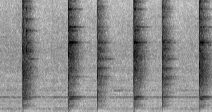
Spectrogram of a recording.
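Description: A striker's hammer hits a flatter six times, ringing sharply at roughly half-second intervals, while forging a plain stamp front horseshoe on the anvil. Each blow is loud and close, with a brief metallic decay.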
